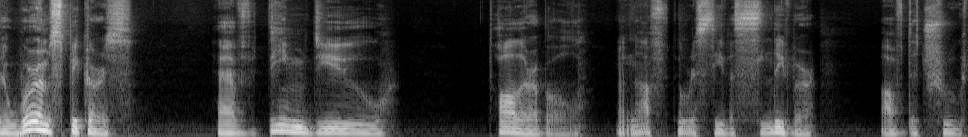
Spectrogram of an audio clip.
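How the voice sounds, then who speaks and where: A put-on, growling character voice from a man, fairly low in pitch and very slow, in a very clean recording with a silent background. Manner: growling, menacing, haughty.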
